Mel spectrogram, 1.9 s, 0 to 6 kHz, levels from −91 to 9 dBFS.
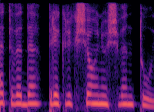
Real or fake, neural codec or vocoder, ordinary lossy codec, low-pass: real; none; MP3, 48 kbps; 5.4 kHz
